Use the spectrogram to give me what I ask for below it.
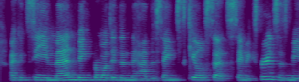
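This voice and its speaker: Fairly high female speech in a French accent, with fairly even intonation. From France. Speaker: inclusion expert and author. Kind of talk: interview.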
